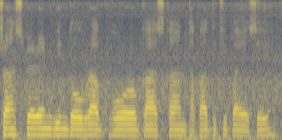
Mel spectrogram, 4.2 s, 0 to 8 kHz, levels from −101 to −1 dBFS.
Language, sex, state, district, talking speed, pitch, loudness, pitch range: Nagamese, male, Nagaland, Dimapur, 140 wpm, 120 Hz, -15 LUFS, 120-130 Hz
